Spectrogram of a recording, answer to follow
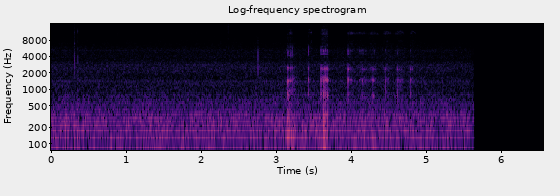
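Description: Faint steady hiss, then about three seconds in a few short sharp clicks followed by a quick string of small squeaky clicks, the noise of fingers handling a rubbery stress ball or the recording device; the sound then cuts off suddenly near the end.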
